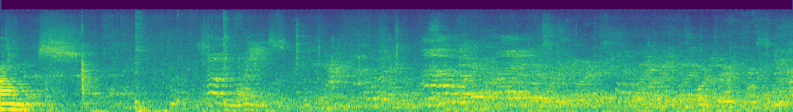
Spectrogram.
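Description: A crowd of men and women chat and greet each other in a room with some echo.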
